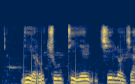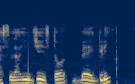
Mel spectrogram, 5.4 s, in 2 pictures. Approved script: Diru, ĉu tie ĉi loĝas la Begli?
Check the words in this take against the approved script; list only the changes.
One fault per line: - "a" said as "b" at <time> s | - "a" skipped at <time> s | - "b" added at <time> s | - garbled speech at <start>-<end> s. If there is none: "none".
- "juĝisto" added at 3.2 s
